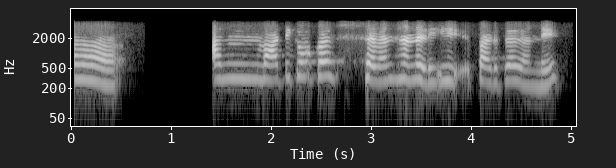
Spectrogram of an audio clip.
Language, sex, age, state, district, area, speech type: Telugu, female, 18-30, Telangana, Mulugu, urban, conversation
